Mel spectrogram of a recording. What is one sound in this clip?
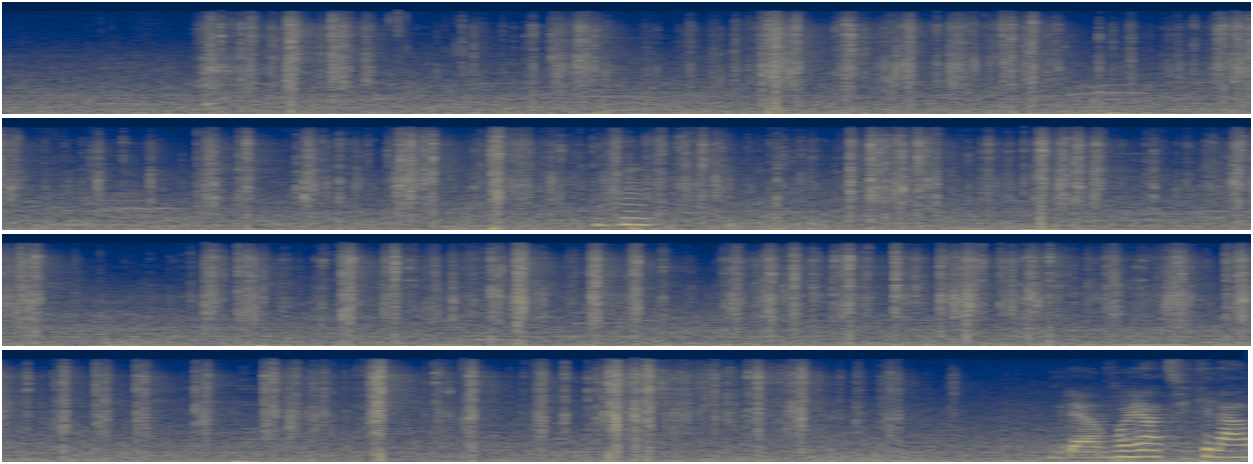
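Plastic puzzle cube pieces click and clack rapidly as they are twisted.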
